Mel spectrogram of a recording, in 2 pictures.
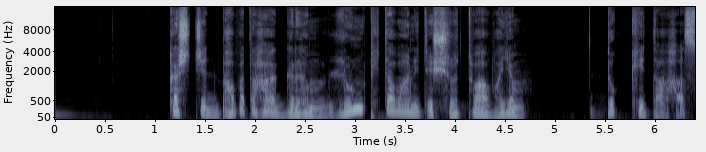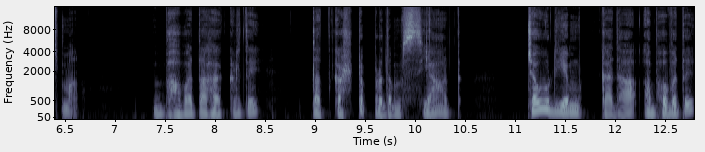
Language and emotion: Sanskrit, sad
